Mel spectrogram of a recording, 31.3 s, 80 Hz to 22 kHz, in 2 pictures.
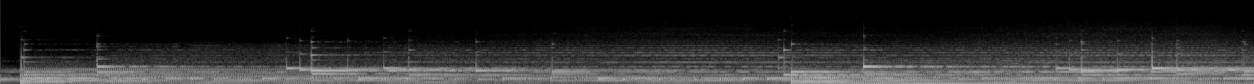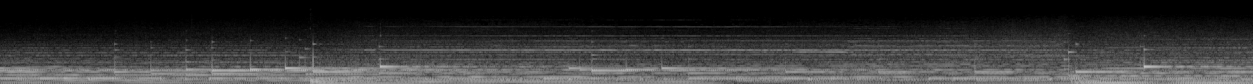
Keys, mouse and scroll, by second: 0.7 space, 0.9 click, 1.2 space, 1.5 click, 3.5-7.9 drag, 8.1-11.0 drag, 14.1-19.2 drag, 23.1-30.3 drag.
